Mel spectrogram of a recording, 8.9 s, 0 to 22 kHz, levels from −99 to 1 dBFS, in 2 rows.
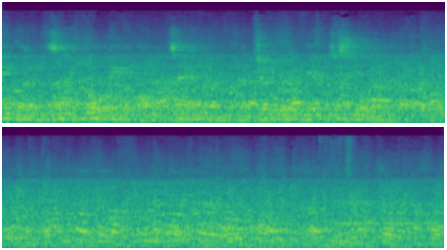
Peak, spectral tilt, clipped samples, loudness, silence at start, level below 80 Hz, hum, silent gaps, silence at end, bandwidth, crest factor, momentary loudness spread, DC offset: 0 dBFS; -6 dB/octave; under 0.1%; -17 LUFS; 0 s; -36 dBFS; none; none; 0 s; 16 kHz; 16 dB; 4 LU; under 0.1%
